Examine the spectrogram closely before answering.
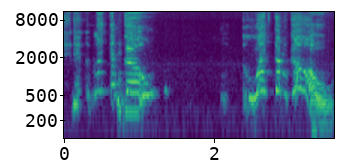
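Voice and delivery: very high, slow sing-song plea; high pleading. Acted. Astrologer urging Taurus readers to let their partner go. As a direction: stretch it out high like a mock lament.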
